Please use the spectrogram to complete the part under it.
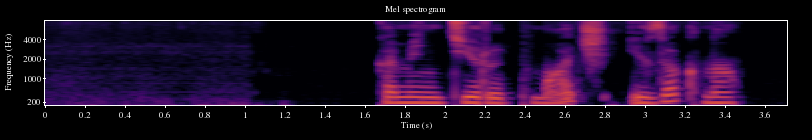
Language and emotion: Russian, neutral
